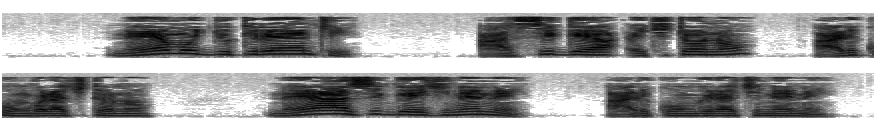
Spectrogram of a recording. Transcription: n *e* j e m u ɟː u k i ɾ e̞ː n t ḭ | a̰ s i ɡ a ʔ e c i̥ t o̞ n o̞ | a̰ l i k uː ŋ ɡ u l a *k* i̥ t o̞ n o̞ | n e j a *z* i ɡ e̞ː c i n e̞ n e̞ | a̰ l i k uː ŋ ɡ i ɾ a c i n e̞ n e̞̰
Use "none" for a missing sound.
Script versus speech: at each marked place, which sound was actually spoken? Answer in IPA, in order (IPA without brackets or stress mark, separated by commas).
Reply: e, c, s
